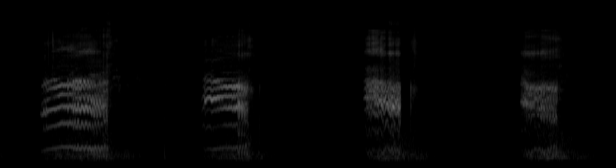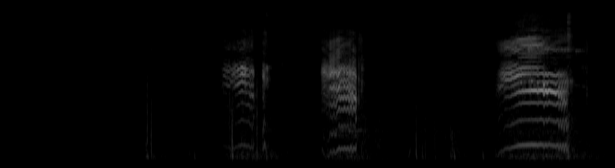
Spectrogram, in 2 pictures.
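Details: A house cat asks for food with a string of wavering meows, four evenly spaced, then a quieter pause with small clicks, followed by three more meows ending in a long loud one.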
